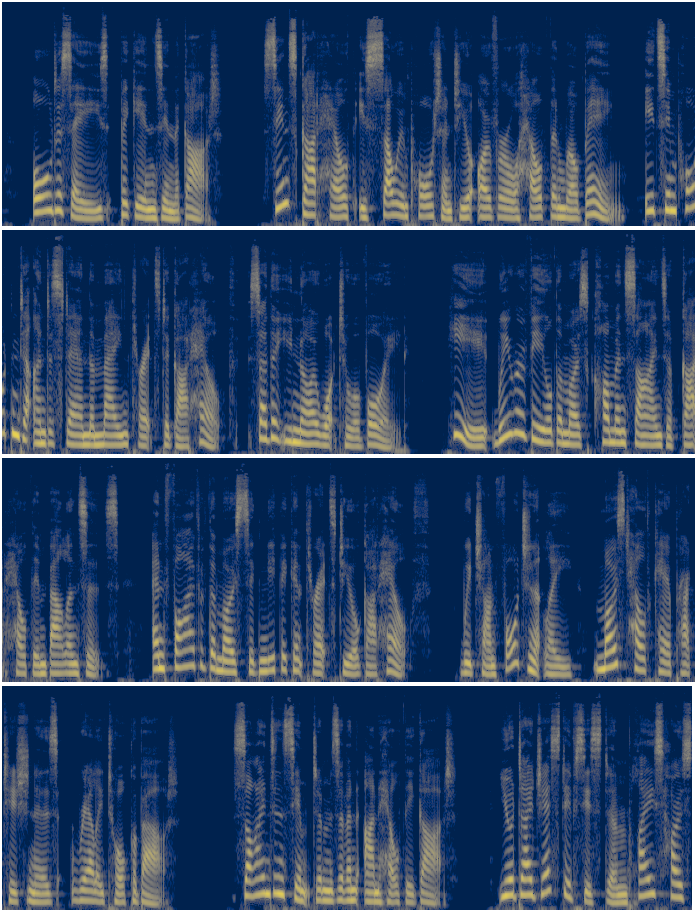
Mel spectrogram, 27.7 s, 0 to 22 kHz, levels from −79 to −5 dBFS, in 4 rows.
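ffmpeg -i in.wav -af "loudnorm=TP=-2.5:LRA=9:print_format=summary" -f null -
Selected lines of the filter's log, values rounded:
Input Integrated:    -25.7 LUFS
Input True Peak:      -9.2 dBTP
Input LRA:             2.4 LU
Input Threshold:     -35.9 LUFS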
